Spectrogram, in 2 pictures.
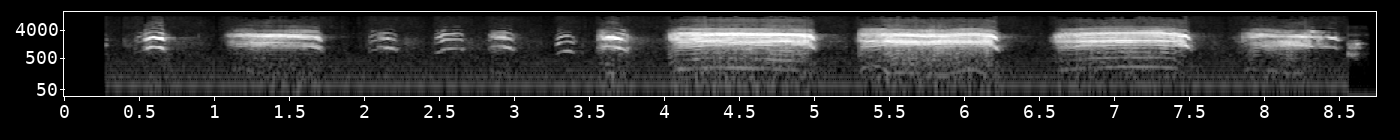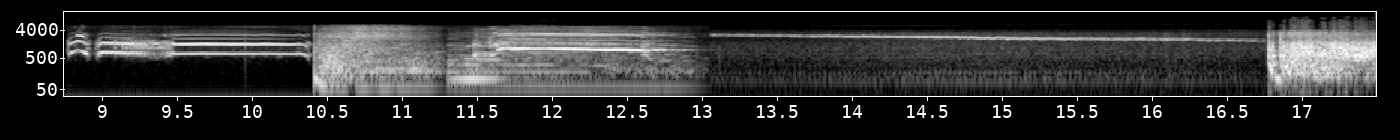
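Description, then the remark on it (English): A large bird squawks loudly and harshly in a rapid series of frantic bursts as a monkey grabs and fights it in a tree, followed by abrupt clattering noises, a brief thump and a long, falling whistle-like tone. “That when he encountered that bird, he clobbered him, grabbed him, he put up a brief fight, and he threw him out of the tree.”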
